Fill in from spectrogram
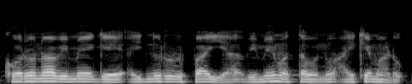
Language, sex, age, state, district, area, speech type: Kannada, male, 18-30, Karnataka, Shimoga, rural, read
